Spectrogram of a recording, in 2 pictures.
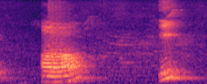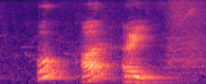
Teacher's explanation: इनके बोलते वक्त, उच्चारण करते वक्त हवा मुंह में कम समय के लिए झटके से निकल जाती है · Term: ह्रस्व स्वर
